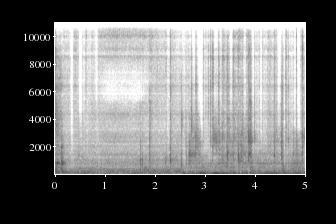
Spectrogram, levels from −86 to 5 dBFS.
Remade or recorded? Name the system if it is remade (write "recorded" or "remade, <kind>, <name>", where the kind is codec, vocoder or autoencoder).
remade, autoencoder, DAC-VAE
